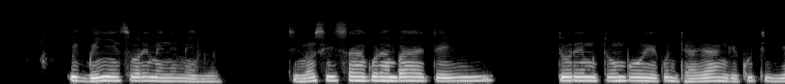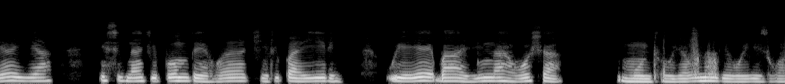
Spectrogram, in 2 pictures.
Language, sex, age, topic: Ndau, male, 18-24, health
